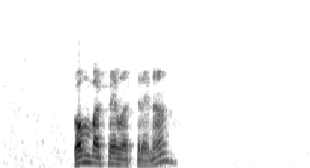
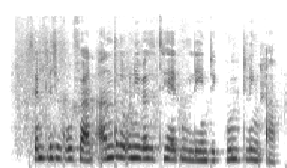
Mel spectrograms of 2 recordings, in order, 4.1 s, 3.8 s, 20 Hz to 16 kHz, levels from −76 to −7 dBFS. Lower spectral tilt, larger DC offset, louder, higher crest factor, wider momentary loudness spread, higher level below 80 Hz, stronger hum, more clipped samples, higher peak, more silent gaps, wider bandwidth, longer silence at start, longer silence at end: first, -8 dB/octave vs -4.5 dB/octave; neither; first, -23 LUFS vs -28 LUFS; first, 26 dB vs 18 dB; first, 14 LU vs 7 LU; first, -64 dBFS vs -70 dBFS; neither; neither; first, 0 dBFS vs -10 dBFS; neither; about the same, 11 kHz vs 11.5 kHz; first, 1 s vs 0.2 s; first, 1.85 s vs 0.15 s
